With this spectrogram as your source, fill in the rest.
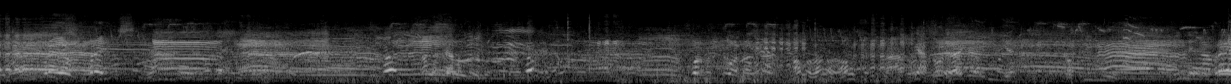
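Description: A flock of sheep bleats loudly and constantly, close by.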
